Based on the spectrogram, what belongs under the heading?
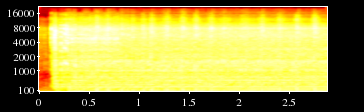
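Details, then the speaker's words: Beta 300 two-stroke with Smart Carb SC2 after richening the clicker 10 clicks: fires up to a quick, crisp, even idle, much stronger than before but a bit high; strong idle, slightly high. "10 much stronger idle way better okay the idle's a bit High which I find super interesting"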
